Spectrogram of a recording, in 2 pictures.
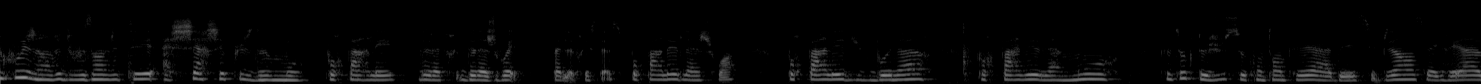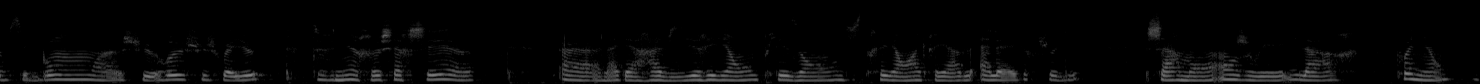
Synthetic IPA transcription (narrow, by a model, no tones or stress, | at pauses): d̪ykʰuʒeɛ̃vid̪əvuzɛ̃vit̪ʰeaʃɛʁʃeplys̬d̪əmopuʁpaʁle | d̪əlat̪χd̪əlaʒwɛ | pad̪əla̰t̪χist̪ɛ̰spuʁpaʁled̪əlaʒwa̰puʁpaʁled̪ybɔnœʁpuʁpaʁled̪əlamuʁ | plyt̪okəd̪əʒyst̪səkɔ̃t̪ɑ̃t̪ʰead̪esɛbjɛ̃sɛaɡʁeablsɛbɔ̃øʒəsɥiøʁøəsɥiʒwajø | d̪̥əvəniʁːəʃɛʁʃeø | ølailaʁaviʁijɑ̃plɛzɑ̃d̪ist̪χejɑ̃aɡʁeablalɛɡʁʒ̥ɔli | ʃaʁmɑ̃ɑ̃ʒweilaʁ | pwaɲɑ̃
